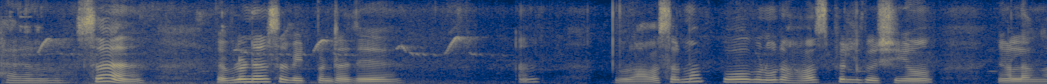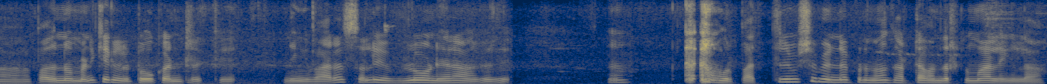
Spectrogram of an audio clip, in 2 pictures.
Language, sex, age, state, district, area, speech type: Tamil, female, 18-30, Tamil Nadu, Kallakurichi, urban, spontaneous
